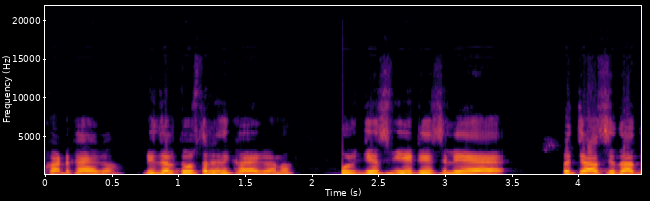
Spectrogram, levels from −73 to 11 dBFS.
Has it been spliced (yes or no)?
yes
